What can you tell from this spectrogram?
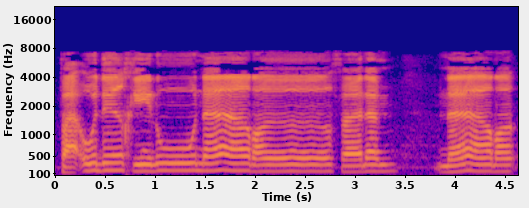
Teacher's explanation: Dengungnya dengung ikhfa karena bertemu dengan fa.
